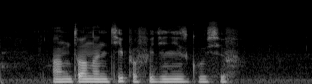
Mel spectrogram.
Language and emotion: Russian, neutral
